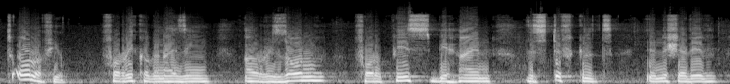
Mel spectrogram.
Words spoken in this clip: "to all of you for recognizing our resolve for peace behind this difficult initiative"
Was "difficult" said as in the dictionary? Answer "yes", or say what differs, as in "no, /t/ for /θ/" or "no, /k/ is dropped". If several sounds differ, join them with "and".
yes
